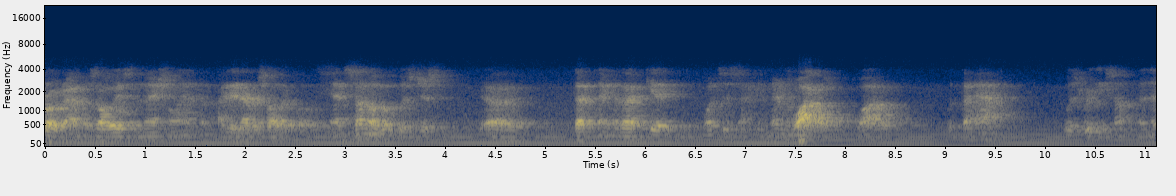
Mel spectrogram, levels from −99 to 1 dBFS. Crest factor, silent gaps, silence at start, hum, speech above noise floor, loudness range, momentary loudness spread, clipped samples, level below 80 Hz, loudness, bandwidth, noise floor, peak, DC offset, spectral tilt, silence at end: 22 dB; none; 0 s; 60 Hz at -55 dBFS; 21 dB; 5 LU; 18 LU; under 0.1%; -56 dBFS; -34 LUFS; 4.7 kHz; -54 dBFS; -12 dBFS; under 0.1%; -3.5 dB/octave; 0 s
